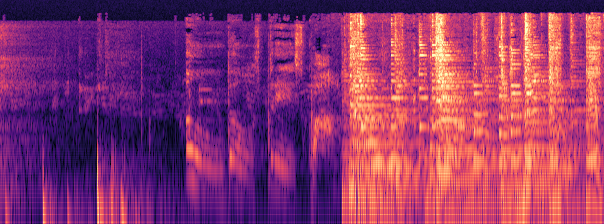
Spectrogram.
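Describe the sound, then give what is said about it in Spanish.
A heartbeat sound effect in a radio jingle: a few deep, soft thumps open it, then swooping electronic tones lead into loud, full music. “Latidos de radio.”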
